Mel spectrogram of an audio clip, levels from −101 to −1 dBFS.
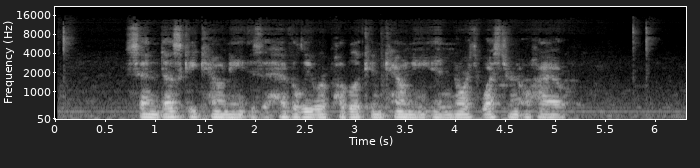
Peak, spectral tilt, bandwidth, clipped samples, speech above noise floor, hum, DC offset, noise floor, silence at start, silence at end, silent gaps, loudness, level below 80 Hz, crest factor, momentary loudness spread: -8 dBFS; -7 dB/octave; 11 kHz; under 0.1%; 28 dB; none; under 0.1%; -53 dBFS; 0.1 s; 0.75 s; none; -26 LUFS; -48 dBFS; 18 dB; 7 LU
